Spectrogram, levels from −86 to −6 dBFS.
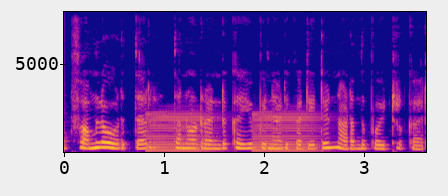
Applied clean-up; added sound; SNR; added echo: none; Piano; 11 dB; none.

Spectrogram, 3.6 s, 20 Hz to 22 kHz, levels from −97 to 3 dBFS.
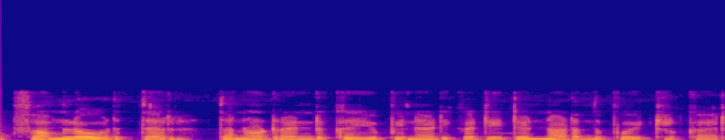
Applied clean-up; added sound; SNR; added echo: none; none; none; none.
